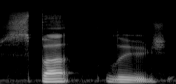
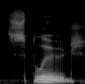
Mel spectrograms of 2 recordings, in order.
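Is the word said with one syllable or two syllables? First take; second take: two; one. First: The word is said as two syllables. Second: The word is said as one syllable.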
